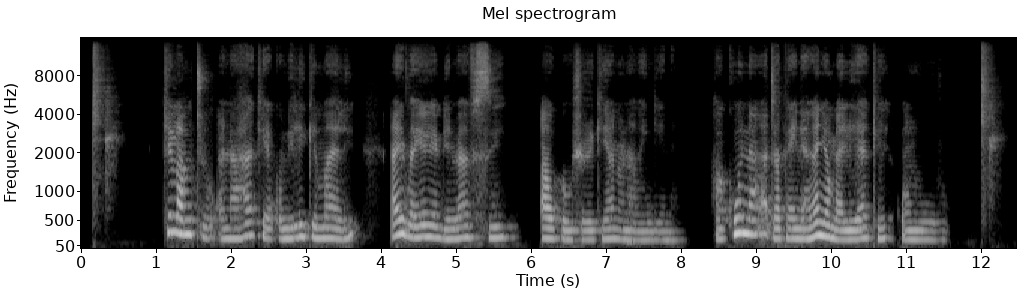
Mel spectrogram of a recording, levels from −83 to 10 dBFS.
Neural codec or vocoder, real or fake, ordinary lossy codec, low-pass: codec, 44.1 kHz, 2.6 kbps, DAC; fake; none; 14.4 kHz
